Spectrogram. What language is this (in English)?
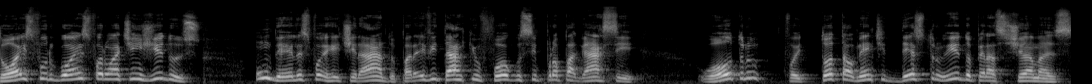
Portuguese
